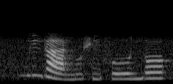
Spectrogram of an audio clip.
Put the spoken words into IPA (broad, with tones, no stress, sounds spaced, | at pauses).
ɡ͡b ĩ˦ ɡ aː˨ ŋ u˨ ʃ ĩ˨ f oː˧ ɲ ɔ˦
